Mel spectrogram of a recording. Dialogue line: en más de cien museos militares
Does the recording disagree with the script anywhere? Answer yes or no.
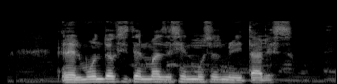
yes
